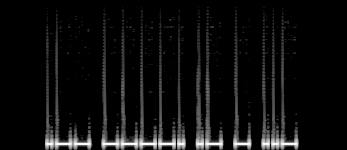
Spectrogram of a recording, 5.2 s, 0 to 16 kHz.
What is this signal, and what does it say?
Morse code, heard as a keyed tone, about 17 wpm, 700 Hz. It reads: W9ATU
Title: USA Call Signs - 5 Characters - Repeated 3x - 17wpm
